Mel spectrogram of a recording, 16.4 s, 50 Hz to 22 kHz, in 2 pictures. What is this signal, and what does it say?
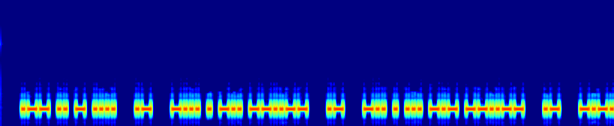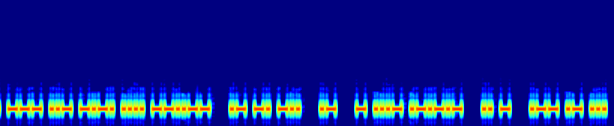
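Morse code, heard as a keyed tone, about 30 wpm, 600 Hz. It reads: WITH A BED, A DESK, A COUCH, AND A TV. IT WAS
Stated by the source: Morse code at 30 wpm, the novel Never by Ken Follett in English, from CW med Gnister.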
